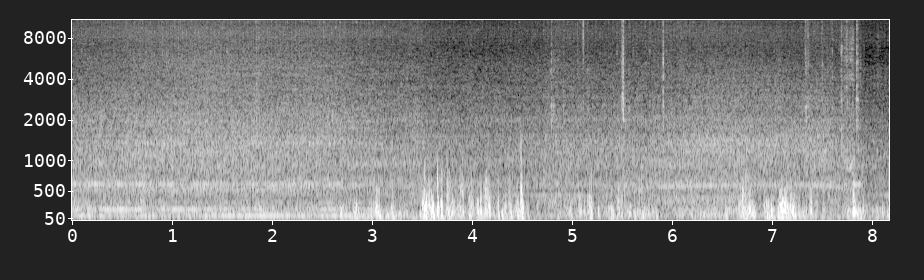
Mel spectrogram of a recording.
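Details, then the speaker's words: 2007 Ford Escape, about 50,000 miles, idling on a jump box: even low idle hum, then handling clunks nearby. The motor sounds good; it shuts off when the jump box is disconnected, suggesting a bad alternator and a dead battery. "it's gonna need a battery and an alternator as far as i can tell the motor sounds good"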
